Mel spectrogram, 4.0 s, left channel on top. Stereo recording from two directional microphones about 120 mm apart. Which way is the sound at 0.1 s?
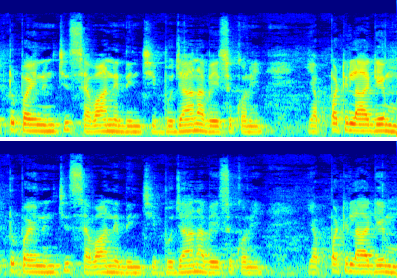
Centre (ahead or behind).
